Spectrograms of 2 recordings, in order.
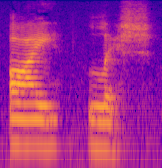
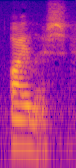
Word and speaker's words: Eilish: way it's pronounced so if there's no Foggia it's i lish Eilish if there's a budget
